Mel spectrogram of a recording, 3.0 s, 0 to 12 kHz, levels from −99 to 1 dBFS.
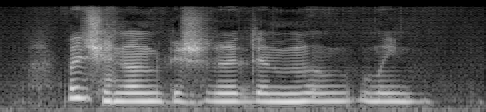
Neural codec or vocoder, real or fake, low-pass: autoencoder, 22.05 kHz, a latent of 192 numbers a frame, VITS, trained on many speakers; fake; 9.9 kHz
